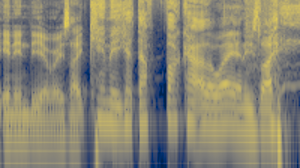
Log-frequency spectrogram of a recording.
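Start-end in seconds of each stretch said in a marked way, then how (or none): 0.9-2.4 play-acted, higher-pitched yelling. Retelling a race engineer's radio call to a driver: imitating a race engineer shouting. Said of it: "he's the one who shouts at him".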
